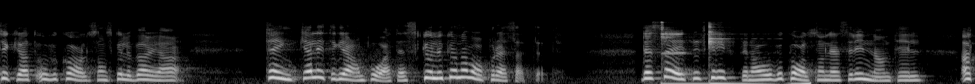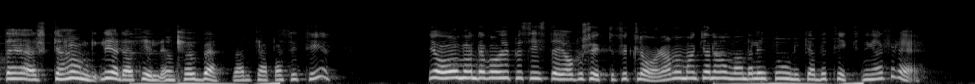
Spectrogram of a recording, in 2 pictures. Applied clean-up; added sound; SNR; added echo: neural mask model DeepFilterNet 3.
